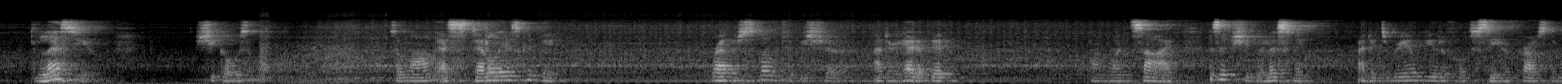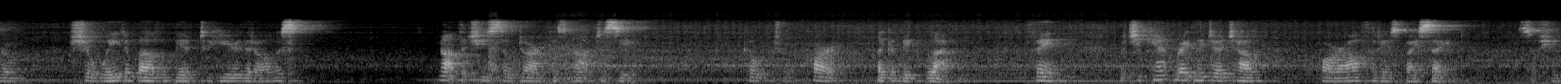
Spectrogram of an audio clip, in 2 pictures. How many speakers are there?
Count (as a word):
one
